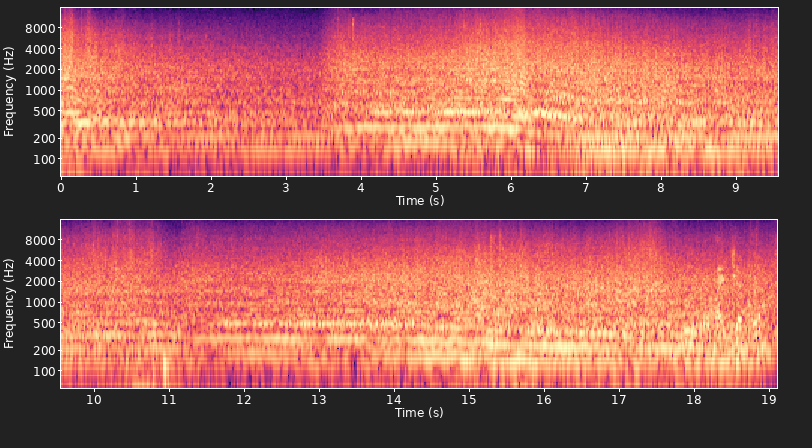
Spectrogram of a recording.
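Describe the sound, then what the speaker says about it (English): Street stock race cars warm up at Chicagoland with a continuous loud engine drone, revs rising and falling in pitch as several cars idle and accelerate, and voices talk underneath. "Increase the car sounds for tonight"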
